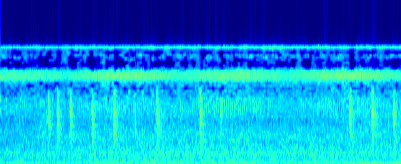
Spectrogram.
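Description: Steady background noise with a few faint ticks, and a low thump just before the end.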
